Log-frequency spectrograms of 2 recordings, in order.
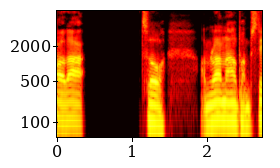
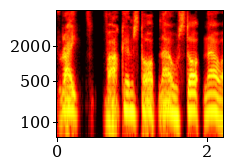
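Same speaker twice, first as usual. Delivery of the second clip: raised, higher-pitched order to stop, slowed down; retold shout; 6 semitones higher, slower than usual. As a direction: bark it after him as he runs. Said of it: "It's loud 'cause I'm shouting".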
